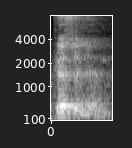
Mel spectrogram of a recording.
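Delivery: "köszönöm" with a strong KÖ, falling away after; first-syllable stress. Shown as a demonstration. Lecturer giving Hungarian thank you, first-syllable stress. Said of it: "Stress goes on the first syllable".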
